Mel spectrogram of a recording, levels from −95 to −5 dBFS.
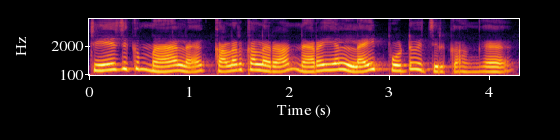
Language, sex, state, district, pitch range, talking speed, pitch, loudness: Tamil, female, Tamil Nadu, Nilgiris, 220-280 Hz, 110 wpm, 255 Hz, -14 LUFS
